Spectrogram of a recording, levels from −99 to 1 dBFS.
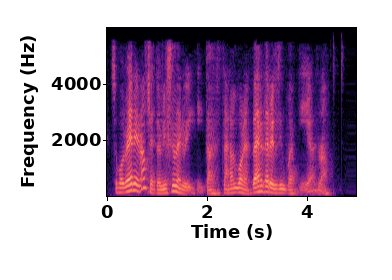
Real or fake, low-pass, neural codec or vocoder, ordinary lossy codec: fake; 5.4 kHz; codec, 16 kHz, 0.5 kbps, FreqCodec, larger model; AAC, 32 kbps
